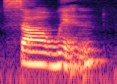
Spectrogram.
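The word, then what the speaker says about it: Samhain: Now it is written s a m h a i n but pronounced saw win marking the end of the harvest and the start of winter.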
